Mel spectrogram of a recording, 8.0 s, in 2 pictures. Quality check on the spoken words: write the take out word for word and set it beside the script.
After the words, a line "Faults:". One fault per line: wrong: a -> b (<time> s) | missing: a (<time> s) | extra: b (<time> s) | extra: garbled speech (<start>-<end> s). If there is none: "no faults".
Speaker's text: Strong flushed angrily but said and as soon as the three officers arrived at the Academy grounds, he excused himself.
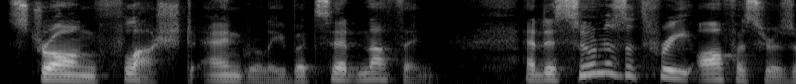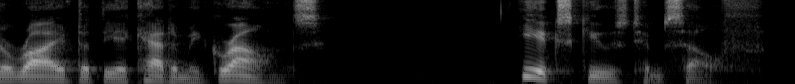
Strong flushed angrily but said nothing, and as soon as the three officers arrived at the Academy grounds, he excused himself.
Faults:
extra: nothing (1.8 s)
